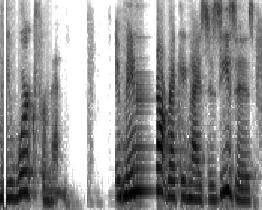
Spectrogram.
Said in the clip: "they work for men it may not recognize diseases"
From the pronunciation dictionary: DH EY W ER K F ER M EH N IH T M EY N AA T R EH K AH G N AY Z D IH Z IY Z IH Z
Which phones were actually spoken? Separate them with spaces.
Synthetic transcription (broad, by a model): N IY W ER K F ER M EH N IH T M EY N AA T R EH K AH G N AY Z D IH Z IY Z IH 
